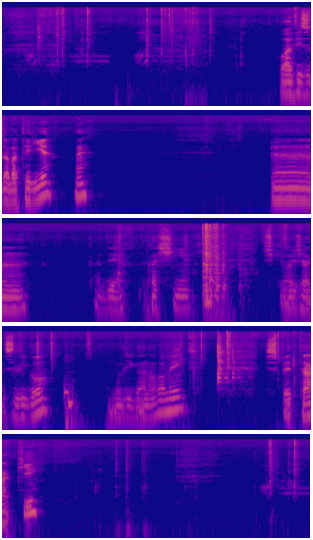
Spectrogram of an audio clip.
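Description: Buttons on a small device click as a finger presses them.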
